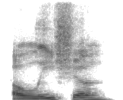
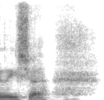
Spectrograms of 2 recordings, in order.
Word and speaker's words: Leisha: Alicia? Leisha, Litia. It took us forever to figure out for her to teach us how to say her name. Latia? No, it's just Leisha. Just say Leisha.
